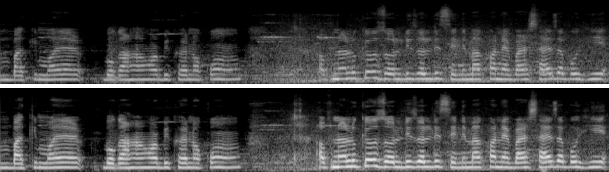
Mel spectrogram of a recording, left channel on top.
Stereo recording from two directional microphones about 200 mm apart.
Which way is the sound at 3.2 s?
40° right (ahead or behind).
